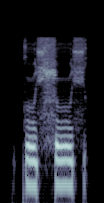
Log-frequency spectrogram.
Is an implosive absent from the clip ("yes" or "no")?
yes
